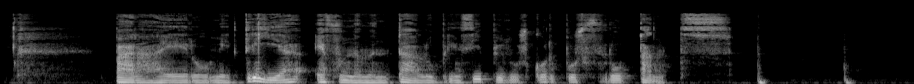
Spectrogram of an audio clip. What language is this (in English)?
Galician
